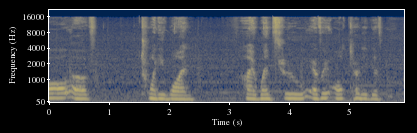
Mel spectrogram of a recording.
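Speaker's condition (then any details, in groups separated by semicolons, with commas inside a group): ALS; worsening, limited mobility, needs eating device, wearable assistive robot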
